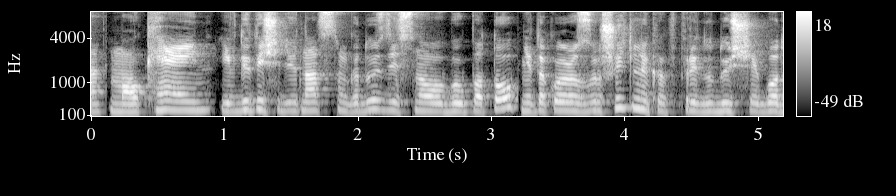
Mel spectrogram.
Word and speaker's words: Mokane: Mokan, Makan, Makane, so I pronounce it differently. Already at the installation stage I learned that the name of the city is pronounced Mokain and there was a flood here again in 2019.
